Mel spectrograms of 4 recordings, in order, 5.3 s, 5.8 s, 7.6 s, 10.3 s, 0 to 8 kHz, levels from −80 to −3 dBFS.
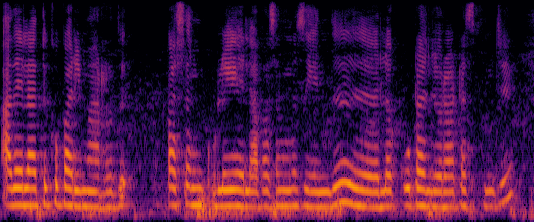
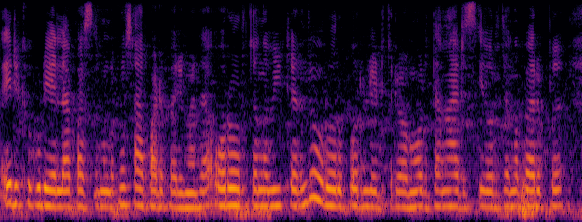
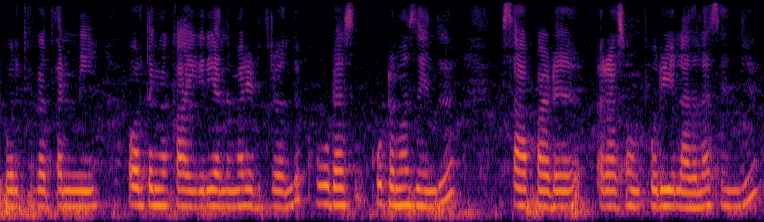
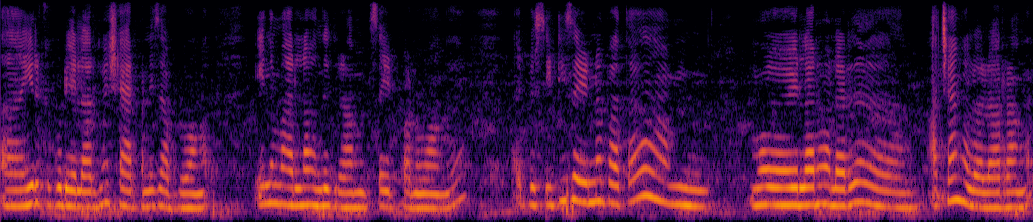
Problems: none marked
